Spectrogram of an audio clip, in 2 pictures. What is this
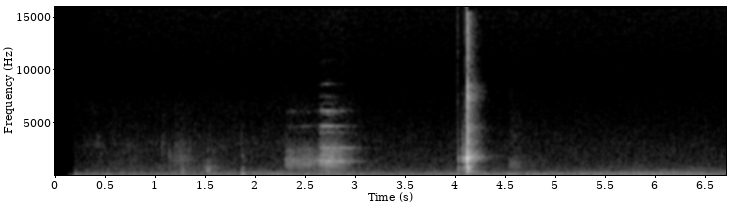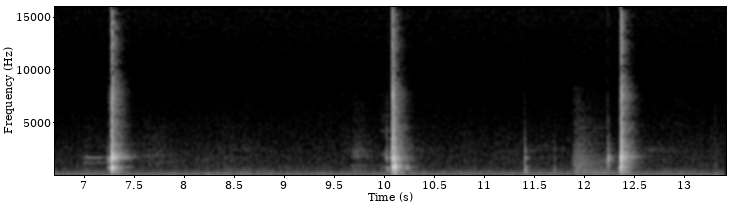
sonido de luz encendida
